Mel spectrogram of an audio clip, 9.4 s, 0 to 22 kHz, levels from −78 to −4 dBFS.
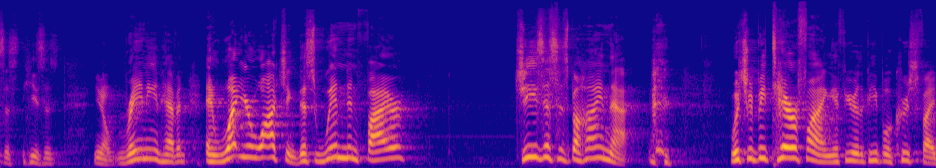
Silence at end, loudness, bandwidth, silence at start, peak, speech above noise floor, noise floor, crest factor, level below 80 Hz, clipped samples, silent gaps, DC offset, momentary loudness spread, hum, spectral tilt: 0 s; -24 LUFS; over 20 kHz; 0 s; -4 dBFS; 41 dB; -66 dBFS; 20 dB; -76 dBFS; under 0.1%; none; under 0.1%; 17 LU; none; -4.5 dB/octave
